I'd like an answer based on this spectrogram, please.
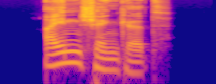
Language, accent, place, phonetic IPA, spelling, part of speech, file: German, Germany, Berlin, [ˈaɪ̯nˌʃɛŋkət], einschenket, verb, De-einschenket.ogg
- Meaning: second-person plural dependent subjunctive I of einschenken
